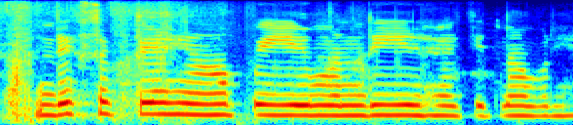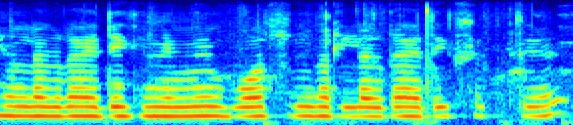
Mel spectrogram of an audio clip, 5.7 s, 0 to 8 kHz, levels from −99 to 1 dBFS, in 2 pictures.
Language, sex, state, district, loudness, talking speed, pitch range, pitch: Maithili, female, Bihar, Kishanganj, -15 LUFS, 230 wpm, 225-245 Hz, 230 Hz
